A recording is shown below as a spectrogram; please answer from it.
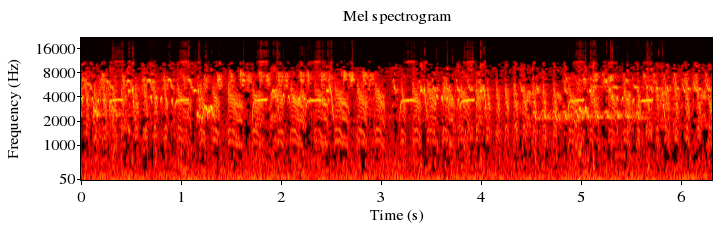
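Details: Small birds' lure call for drawing down birds like ciblek, kutilang, trucuk, sogon and perenjak: unbroken, crowded high-pitched chatter with scattered clear whistles.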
